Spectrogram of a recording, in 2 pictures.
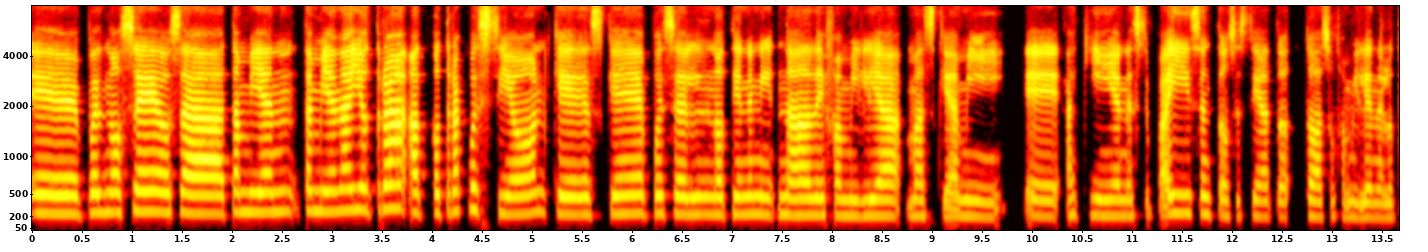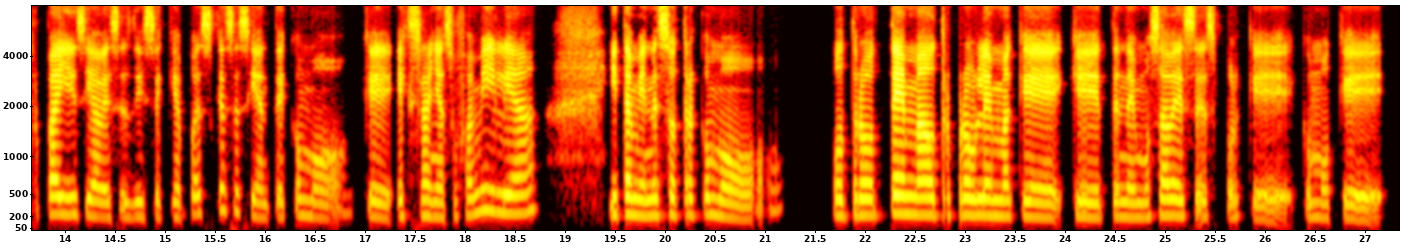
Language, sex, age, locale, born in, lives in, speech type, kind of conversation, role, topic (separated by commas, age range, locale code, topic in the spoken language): Spanish, female, 35-39, es-MX, Mexico, Mexico, conversation, advice, user, ¿Cómo puedo adaptarme a una nueva cultura al mudarme a otro país por trabajo o por mi pareja?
